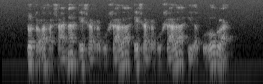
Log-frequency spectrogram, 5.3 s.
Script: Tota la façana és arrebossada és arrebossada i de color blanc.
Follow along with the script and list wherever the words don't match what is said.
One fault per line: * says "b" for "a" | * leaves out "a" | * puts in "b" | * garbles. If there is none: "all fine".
all fine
